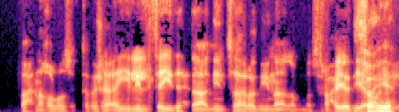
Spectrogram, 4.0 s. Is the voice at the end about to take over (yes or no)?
yes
